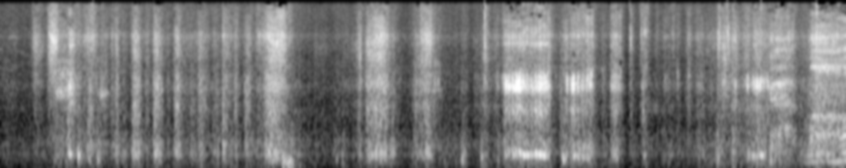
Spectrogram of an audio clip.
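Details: Butters, a five-week-old puppy, growling while playing indoors: short breathy, wheezy growls come in uneven bursts over about eight seconds, mixed with rustling and handling noises.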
